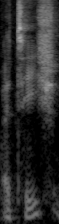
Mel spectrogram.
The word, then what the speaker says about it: Atiesh: Which famous mage owned Atiesh, or Atish, as some people like to pronounce it, Great Staff of the Guardian?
